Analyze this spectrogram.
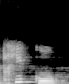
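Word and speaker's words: tricot: رداء صوفي ان تريكو. وبالنسبة لتريكو كنكتبوها بالت في اخر الكلمة ولكن لا تنطق ان تريكو.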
